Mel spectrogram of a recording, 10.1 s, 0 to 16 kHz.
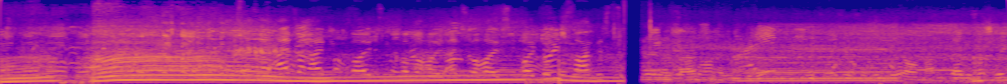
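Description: BMW E30 rally car's engine accelerating away out of a corner, its pitch rising and falling through the gear changes. The sound cuts off abruptly about six seconds in, then another rally car's engine is heard approaching at a steadier pitch.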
